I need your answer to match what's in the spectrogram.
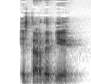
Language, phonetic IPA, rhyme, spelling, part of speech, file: Spanish, [esˈt̪aɾ ð̞e ˈpje], -e, estar de pie, phrase, LL-Q1321 (spa)-estar de pie.wav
